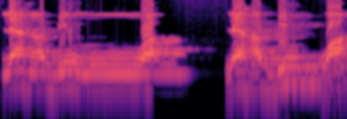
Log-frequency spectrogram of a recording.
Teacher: എന്ന സ്ഥലത്ത് നമ്മൾ എങ്ങനെ പാരായണം ചെയ്തു ലഹബിൻ അപ്പൊ അവിടെ എന്തൊക്കെ സംഭവിച്ചു ഒന്നൊന്നിലേക്ക് ലയിപ്പിക്കുകയും ചെയ്തു അതോടൊപ്പം മണിക്കുകയും ചെയ്തു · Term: ഇദ്ഹാം ബിന്നുന്നയും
